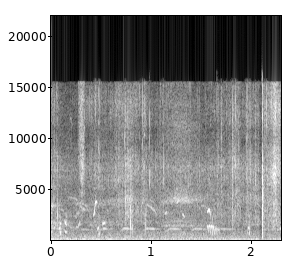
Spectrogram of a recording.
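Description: Newly hatched chicks peep in soft, scattered high chirps over a quiet hiss of background noise, faint and close, with no one speaking.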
